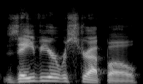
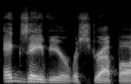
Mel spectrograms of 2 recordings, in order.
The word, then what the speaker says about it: Xavier Restrepo: this week to name Xavier Restrepo I always say his name wrong by the way it's Xavier Restrepo I need to learn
